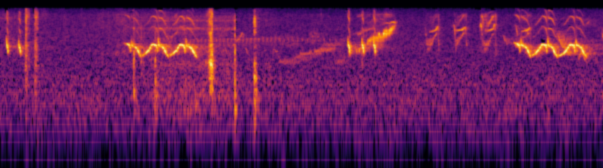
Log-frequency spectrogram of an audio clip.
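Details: Many-colored Chaco finch in Sierra de las Quijadas National Park: two high undulating, wavering phrases near the start and end. Sharp clicks and other thin high chirps fall between them over a faint hiss.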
